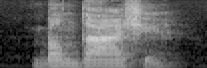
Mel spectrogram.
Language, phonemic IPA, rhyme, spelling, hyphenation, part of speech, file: Dutch, /ˌbɑnˈdaːʒə/, -aːʒə, bandage, ban‧da‧ge, noun, Nl-bandage.ogg
- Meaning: bandage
